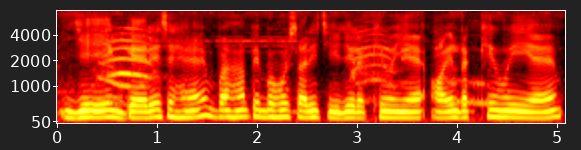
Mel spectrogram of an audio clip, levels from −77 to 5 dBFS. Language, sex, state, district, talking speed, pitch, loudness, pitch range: Hindi, male, Madhya Pradesh, Katni, 190 wpm, 170 Hz, -14 LUFS, 160-180 Hz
